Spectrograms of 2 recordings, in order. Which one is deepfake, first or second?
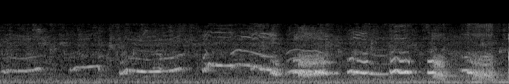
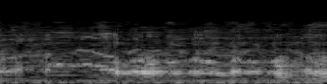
second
